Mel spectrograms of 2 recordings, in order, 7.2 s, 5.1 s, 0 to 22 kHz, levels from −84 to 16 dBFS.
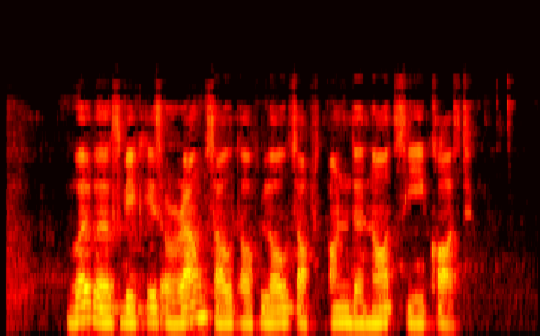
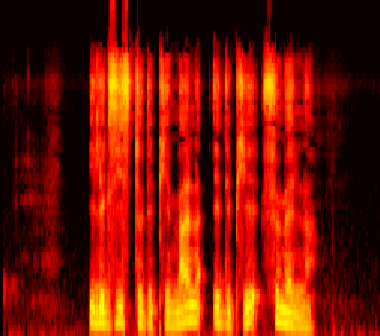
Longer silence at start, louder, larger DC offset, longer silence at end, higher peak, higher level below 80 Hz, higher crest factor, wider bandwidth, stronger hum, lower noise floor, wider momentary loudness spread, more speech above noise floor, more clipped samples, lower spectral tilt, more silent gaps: second, 0.9 s vs 1.2 s; second, -20 LUFS vs -12 LUFS; neither; about the same, 0.95 s vs 0.9 s; about the same, -2 dBFS vs 0 dBFS; second, -56 dBFS vs -48 dBFS; about the same, 18 dB vs 16 dB; second, 9.6 kHz vs over 20 kHz; neither; second, -59 dBFS vs -63 dBFS; second, 8 LU vs 14 LU; second, 40 dB vs 49 dB; second, under 0.1% vs 0.1%; first, -5.5 dB/octave vs -3 dB/octave; neither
